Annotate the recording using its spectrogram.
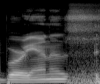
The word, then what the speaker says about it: Boreanaz: Tara Reid, Danny Trejo, David Boreanaz. – Is that how you pronounce his name? That's why I hesitated.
